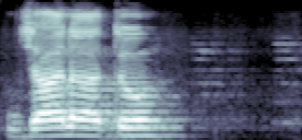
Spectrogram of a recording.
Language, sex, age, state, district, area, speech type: Sanskrit, male, 18-30, Karnataka, Chikkamagaluru, rural, read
